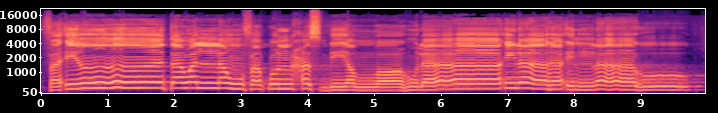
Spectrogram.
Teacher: نون ساکن ہے، اس میں یہاں پر اخفا کریں گے کیونکہ حروف اخفا میں سے تا آ رہا ہے · جلالت اللہ کے لام سے قبل زبر آ رہا ہے، اس لام کو پر کریں گے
